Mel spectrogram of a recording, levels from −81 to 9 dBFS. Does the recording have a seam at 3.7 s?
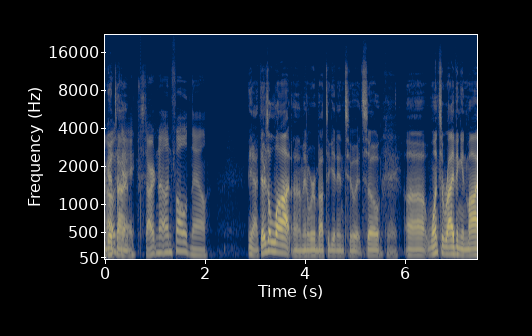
yes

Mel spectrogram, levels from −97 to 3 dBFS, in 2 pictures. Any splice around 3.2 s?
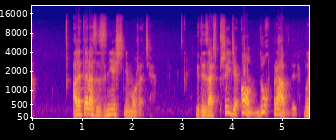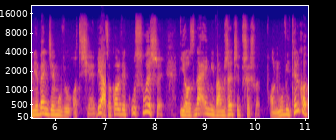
no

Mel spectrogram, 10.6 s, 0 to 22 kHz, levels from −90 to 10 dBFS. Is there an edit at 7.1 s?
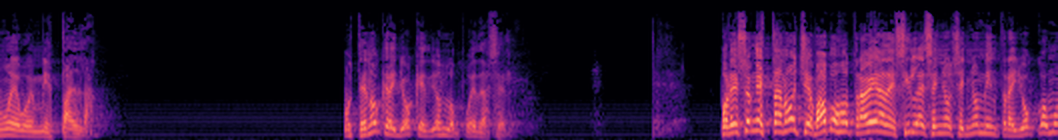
yes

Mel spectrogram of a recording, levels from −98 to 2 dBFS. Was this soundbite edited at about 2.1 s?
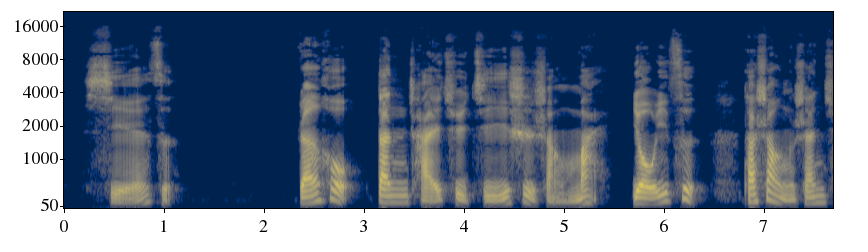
yes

